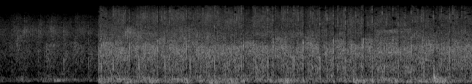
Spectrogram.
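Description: A church audience applauds to welcome a guest preacher. The dense, steady clapping bursts in abruptly after a quiet first second and holds at an even level until the end.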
